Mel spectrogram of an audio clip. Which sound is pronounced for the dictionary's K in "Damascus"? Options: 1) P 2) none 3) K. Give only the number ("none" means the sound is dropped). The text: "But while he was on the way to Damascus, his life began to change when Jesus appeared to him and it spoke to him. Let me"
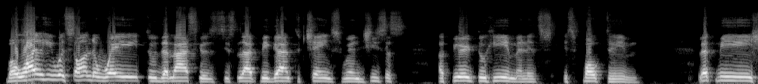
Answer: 3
